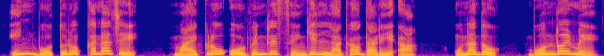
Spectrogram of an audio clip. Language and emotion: Santali, fearful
